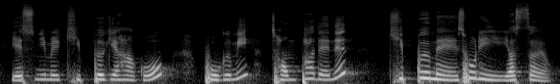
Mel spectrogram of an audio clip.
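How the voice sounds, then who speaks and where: Animated woman teaching a children's sermon. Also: on the high side. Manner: animated, sing-song, asks the children questions. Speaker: children's Sunday school teacher.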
